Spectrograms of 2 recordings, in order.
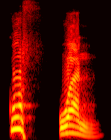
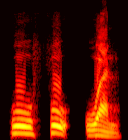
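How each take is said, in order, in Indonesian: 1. Vokal setelah f dihilangkan: dua suku kata. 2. Vokal u mengikuti f: tiga suku kata. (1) "Jadi dibacanya kufwan, bukan kufuwan" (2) "Harusnya kan kufuwan"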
